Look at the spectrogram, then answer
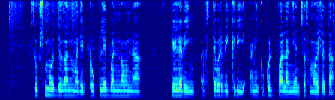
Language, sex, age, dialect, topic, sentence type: Marathi, male, 18-24, Southern Konkan, banking, statement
